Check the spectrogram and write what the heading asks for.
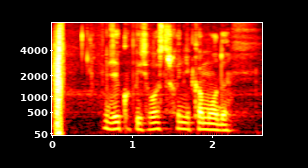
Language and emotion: Russian, neutral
